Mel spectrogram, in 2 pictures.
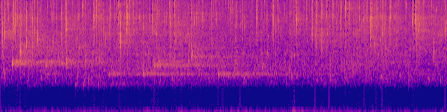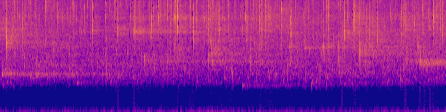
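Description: Water drops falling steadily into water: a dense, continuous patter of small plinks, many of them ringing briefly as short notes at a few different pitches.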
